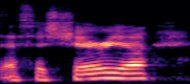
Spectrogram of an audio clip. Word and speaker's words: Escherichia: You can say that I'm studying the genus Escherichia, and that's what I'm looking at.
